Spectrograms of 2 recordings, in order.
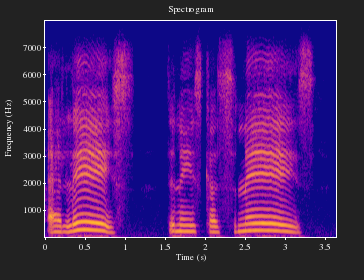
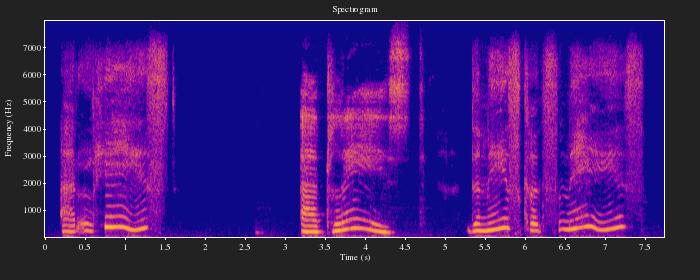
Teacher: You have to go up at least.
